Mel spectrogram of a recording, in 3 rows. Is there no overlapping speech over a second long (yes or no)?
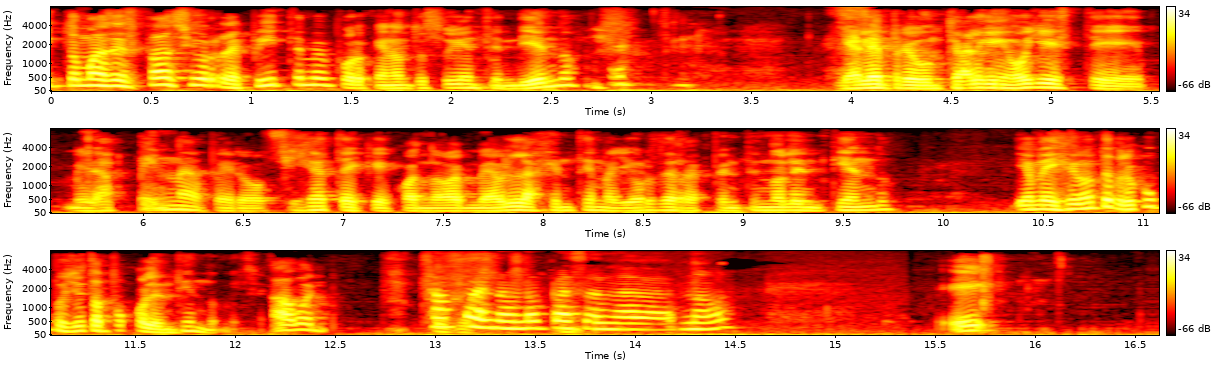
yes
